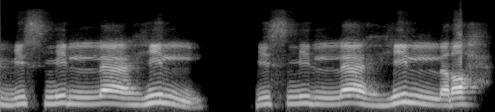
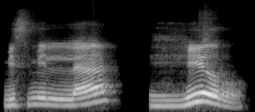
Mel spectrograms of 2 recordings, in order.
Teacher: Lam di situ, lam telah dimasukkan ke huruf ra. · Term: idgham syamsi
